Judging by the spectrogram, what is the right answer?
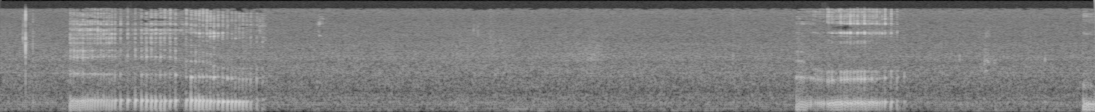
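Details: Two loud, drawn-out voluntary belches on command, each about a second long, separated by quiet room noise: ordinary burping.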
